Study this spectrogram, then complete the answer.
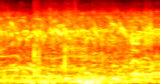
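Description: Village chickens cluck and chatter softly at an outdoor poultry market in Sungurlu, Çorum. The bird calls are faint and scattered, set against a busy background murmur of the market crowd.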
